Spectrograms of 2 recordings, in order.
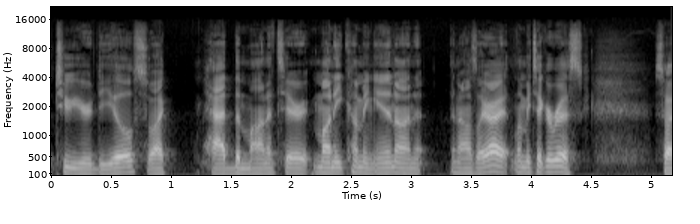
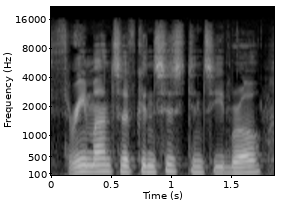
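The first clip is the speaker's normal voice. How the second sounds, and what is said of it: Poorly done put-on accent. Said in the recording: “that's a horrible accent”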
